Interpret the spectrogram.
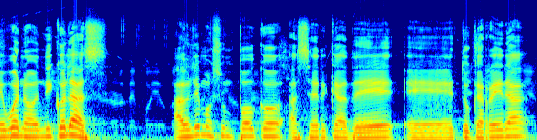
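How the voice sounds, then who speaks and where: Mellow Argentine man hosting radio. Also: mid-range voice. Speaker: radio host and interviewer. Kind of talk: radio interview presenting. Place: radio station session with a present audience.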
